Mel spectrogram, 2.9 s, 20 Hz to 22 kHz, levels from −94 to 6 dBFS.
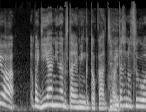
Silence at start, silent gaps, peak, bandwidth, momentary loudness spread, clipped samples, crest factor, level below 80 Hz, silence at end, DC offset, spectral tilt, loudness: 0 s; none; -4 dBFS; 19.5 kHz; 6 LU; under 0.1%; 12 dB; -64 dBFS; 0 s; under 0.1%; -5.5 dB/octave; -17 LUFS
